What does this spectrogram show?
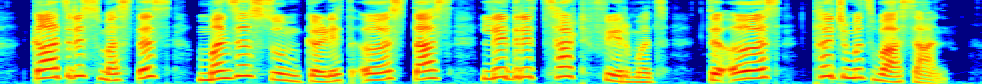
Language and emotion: Kashmiri, neutral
